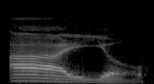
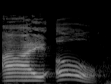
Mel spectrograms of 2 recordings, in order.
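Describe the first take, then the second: First: A y glide links the vowel to the L. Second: The vowel runs into the L without a y glide. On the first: The speaker calls it right. "but I'm making a y, y, I-L" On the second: The speaker calls it wrong. "I'm not going I-L"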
